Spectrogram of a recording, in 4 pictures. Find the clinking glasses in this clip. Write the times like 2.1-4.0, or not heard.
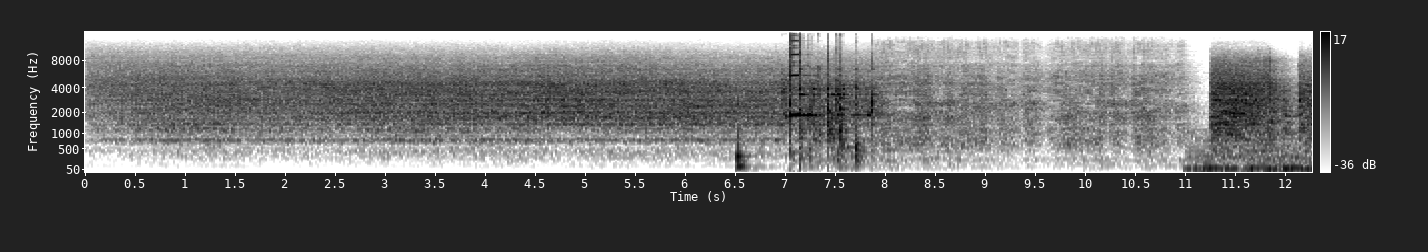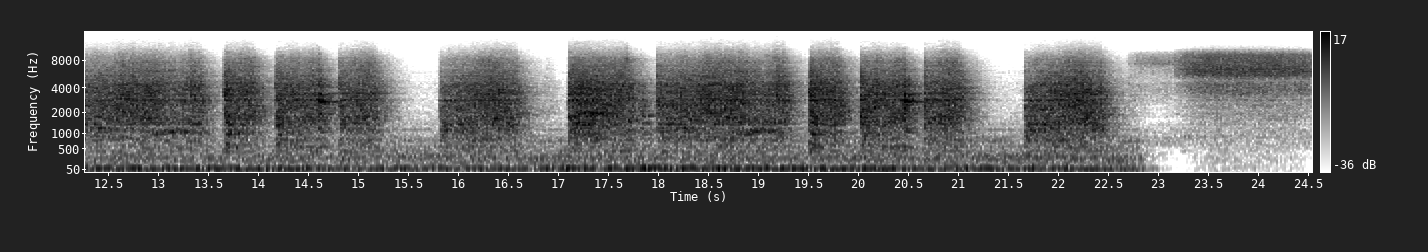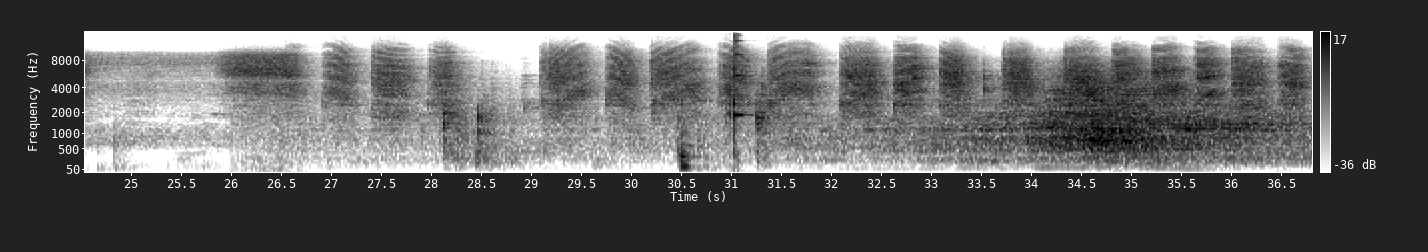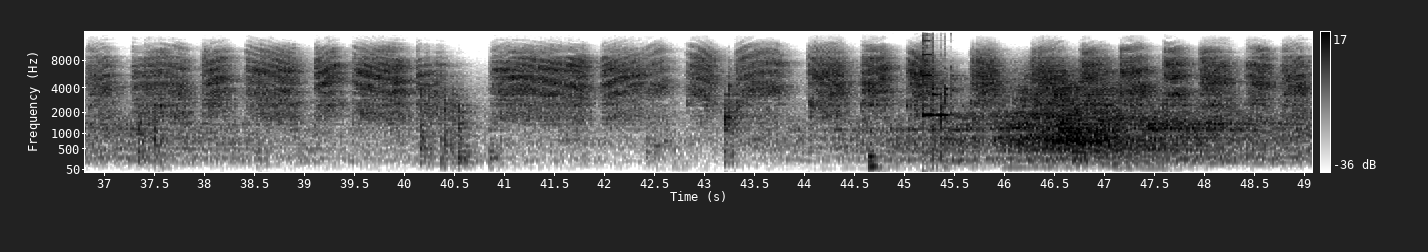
6.5-8.0, 30.4-31.1, 44.6-45.5.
